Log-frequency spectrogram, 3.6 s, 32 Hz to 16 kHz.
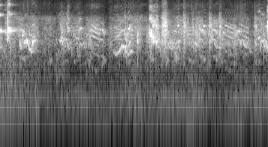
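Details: Budgerigar chatter from August 14, 2024: bright squeaky chirps and raspy warbling phrases tumble together quickly, rising in bursts and easing briefly before resuming.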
